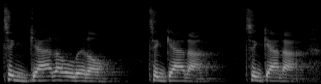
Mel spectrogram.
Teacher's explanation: To get a little, to get a, to get a. So to becomes that unstressed ta, get a combines together, get a, to get a, to get a.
